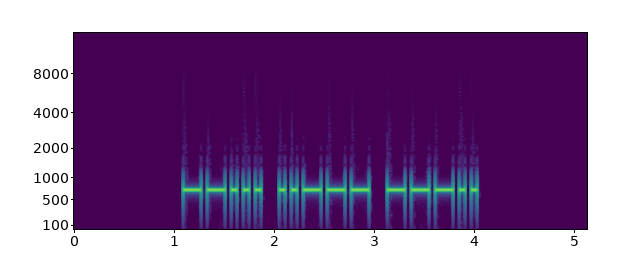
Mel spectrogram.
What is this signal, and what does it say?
Morse code, heard as a keyed tone, about 25 wpm, 700 Hz. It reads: 728
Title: Speed-Racing - Three Letter-Number Combinations - 20wpm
